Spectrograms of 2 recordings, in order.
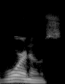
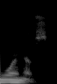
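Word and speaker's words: Wuornos: Sorry, guys. Pronounced Warnos. Aileen Warnos.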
